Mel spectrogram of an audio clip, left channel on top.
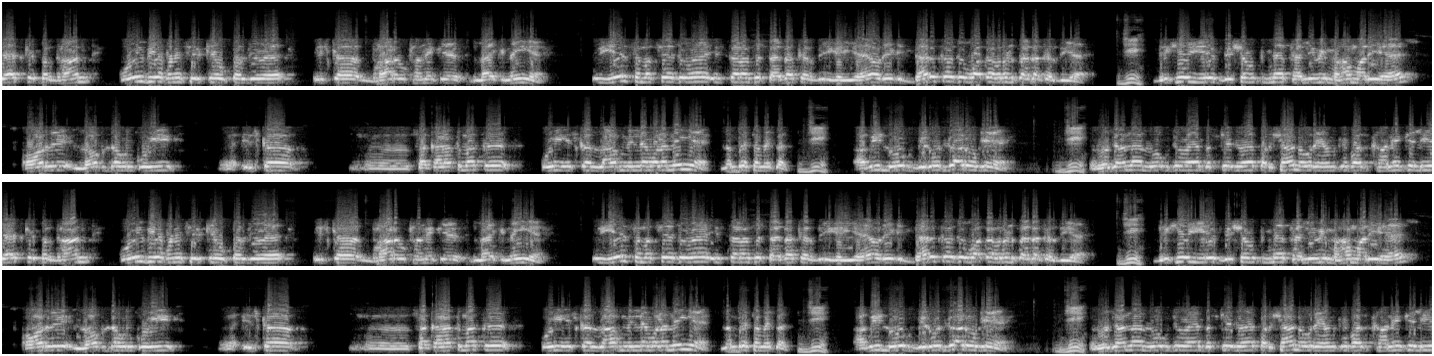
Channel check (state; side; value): normal; both; correlation 0.64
